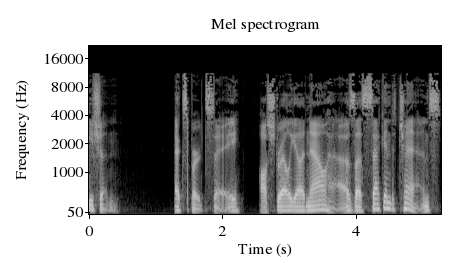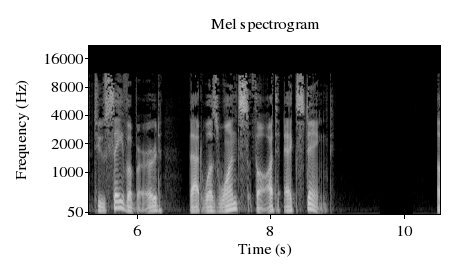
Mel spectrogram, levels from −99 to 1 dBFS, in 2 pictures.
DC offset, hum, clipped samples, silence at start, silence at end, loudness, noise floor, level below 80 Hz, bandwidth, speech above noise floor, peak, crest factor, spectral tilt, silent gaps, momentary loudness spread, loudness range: under 0.1%; none; under 0.1%; 0 s; 0 s; -24 LUFS; -86 dBFS; -46 dBFS; 11.5 kHz; 62 dB; -6 dBFS; 20 dB; -4 dB/octave; 9.63-10.13 s; 7 LU; 3 LU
